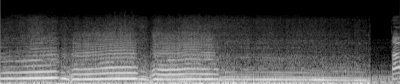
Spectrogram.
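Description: Motorcycle engine running at steady high revs while riding, a single droning note whose pitch dips briefly twice, then slowly falls and cuts off suddenly just before the end.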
